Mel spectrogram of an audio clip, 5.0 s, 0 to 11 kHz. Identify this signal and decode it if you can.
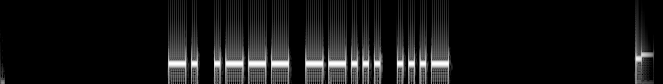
Morse code, heard as a keyed tone, about 28 wpm, 700 Hz. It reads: NJ7V
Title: NA SOTA Activator Callsigns 28wpm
